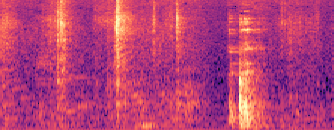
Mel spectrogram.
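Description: Soft clicks and rustles of hands placing onion slices into the fish on parchment paper, a few short ones, then a louder tap about one and a half seconds in.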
